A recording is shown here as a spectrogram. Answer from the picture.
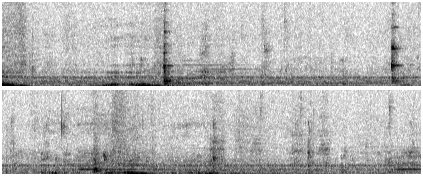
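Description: Faint, sparse clinks of a spoon against a dish while eating hot stew: three or so sharp ticks a second or two apart, with soft low knocks between them.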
